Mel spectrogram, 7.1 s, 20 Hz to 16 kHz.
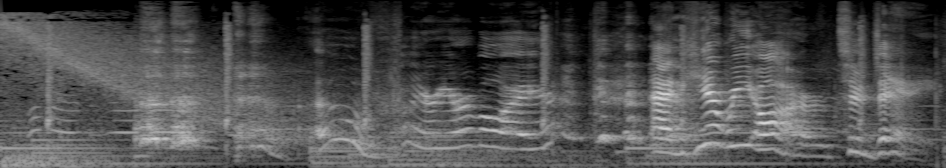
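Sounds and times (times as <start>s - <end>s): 
person grunting: 0.9s - 2.5s
person clearing throat: 1.0s - 2.2s
laughter: 4.1s - 5.2s
speech: 5.0s - 6.9s.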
